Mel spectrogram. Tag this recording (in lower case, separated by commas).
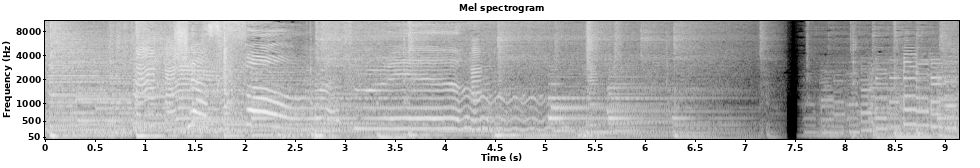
musical instrument, music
